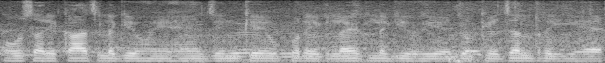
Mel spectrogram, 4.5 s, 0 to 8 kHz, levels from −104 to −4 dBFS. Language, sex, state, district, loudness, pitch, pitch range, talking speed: Hindi, male, Rajasthan, Bikaner, -19 LUFS, 115 Hz, 110-115 Hz, 225 wpm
